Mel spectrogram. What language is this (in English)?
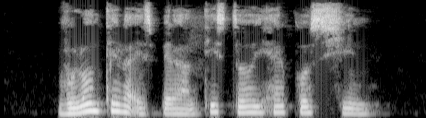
Esperanto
